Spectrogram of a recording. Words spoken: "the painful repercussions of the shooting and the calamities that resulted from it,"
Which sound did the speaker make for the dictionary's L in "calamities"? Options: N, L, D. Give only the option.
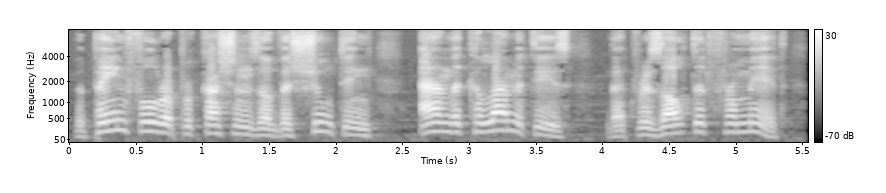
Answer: L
